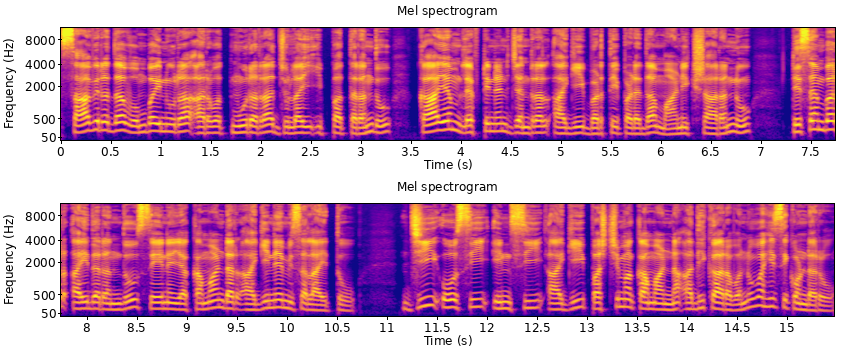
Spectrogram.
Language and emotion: Kannada, neutral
